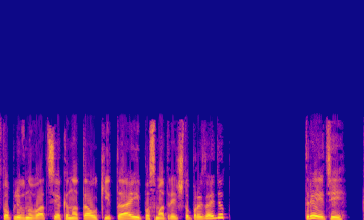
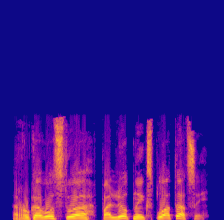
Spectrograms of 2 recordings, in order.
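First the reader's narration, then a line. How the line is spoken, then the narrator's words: Loud. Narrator (Russian): громко говорю я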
